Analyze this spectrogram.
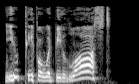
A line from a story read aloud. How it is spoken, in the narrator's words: Janet said again with fierce glee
